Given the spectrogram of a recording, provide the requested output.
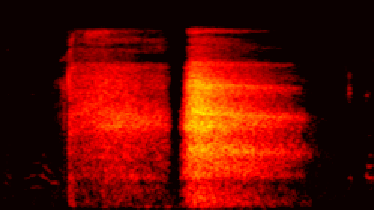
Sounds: Sigh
